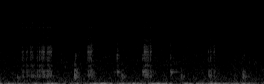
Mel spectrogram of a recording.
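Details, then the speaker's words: 2003 Yamaha R1 with the front jacked up under the exhaust collector and the fork rocked by hand. Light dull clicks about three a second as play knocks in the head: a loose front steering head bearing that needs tightening. "know can you guys hear that there's play in there it's actually rocking back and forth so we need to tighten the front steering head bearing that's how you know that it's loose"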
